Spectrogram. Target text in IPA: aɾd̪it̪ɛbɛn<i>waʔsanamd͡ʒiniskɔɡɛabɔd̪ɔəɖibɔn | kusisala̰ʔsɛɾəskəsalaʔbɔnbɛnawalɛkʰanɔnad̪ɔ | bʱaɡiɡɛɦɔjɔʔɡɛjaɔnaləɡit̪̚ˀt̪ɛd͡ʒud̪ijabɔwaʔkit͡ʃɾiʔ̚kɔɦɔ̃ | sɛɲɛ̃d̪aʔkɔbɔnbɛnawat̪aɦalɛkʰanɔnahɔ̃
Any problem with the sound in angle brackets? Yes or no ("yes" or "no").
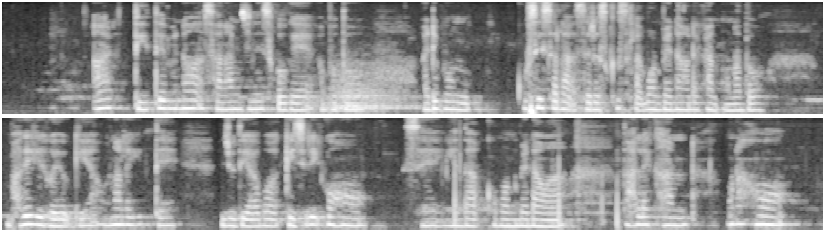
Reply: yes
